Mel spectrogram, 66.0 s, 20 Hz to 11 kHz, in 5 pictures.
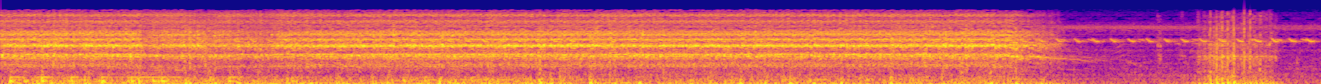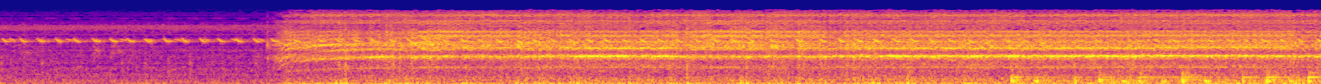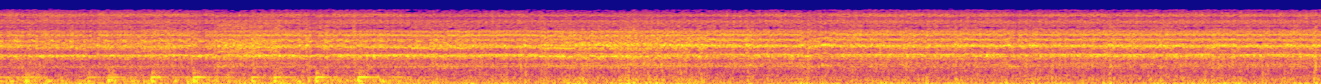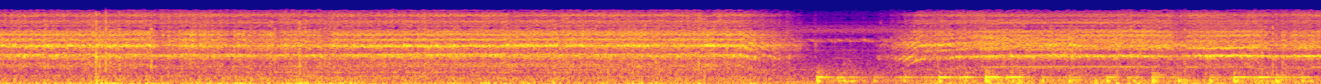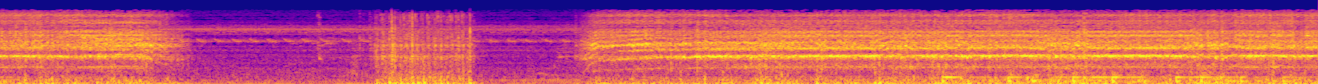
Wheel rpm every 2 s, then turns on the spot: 160, 160, 160, 160, 160, 50, 10, 0, 110, 150, 150, 150, 150, 150, 150, 160, 160, 160, 160, 160, 160, 160, 160, 120, 70, 150, 150, 40, 10, 60, 150, 150, 150.
10-14 56-58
